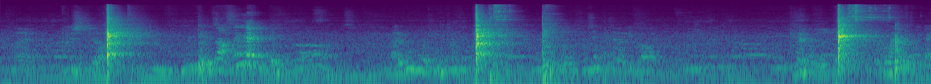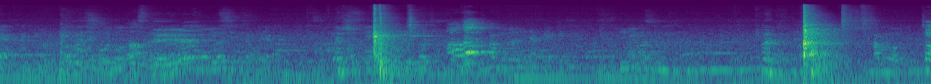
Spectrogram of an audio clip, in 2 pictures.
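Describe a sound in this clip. A baseball bat swishes sharply through the air, again and again.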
